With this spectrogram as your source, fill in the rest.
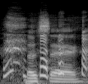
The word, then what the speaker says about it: Osei: Osei.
